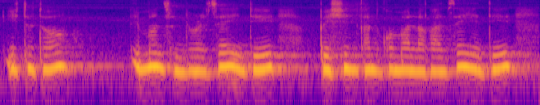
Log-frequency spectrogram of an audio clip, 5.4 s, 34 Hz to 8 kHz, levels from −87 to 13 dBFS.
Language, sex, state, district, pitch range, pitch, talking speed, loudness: Nagamese, female, Nagaland, Dimapur, 215-245 Hz, 230 Hz, 135 wpm, -13 LUFS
